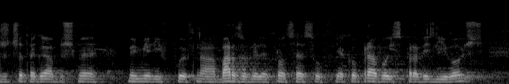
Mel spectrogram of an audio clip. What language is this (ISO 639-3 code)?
pol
